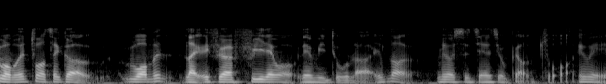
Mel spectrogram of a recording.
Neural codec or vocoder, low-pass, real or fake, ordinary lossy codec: codec, 16 kHz, 16 kbps, FreqCodec, larger model; 5.4 kHz; fake; none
